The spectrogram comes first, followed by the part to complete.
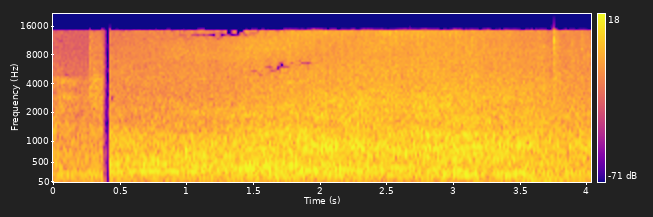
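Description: BMW E39 M5 V8 exhaust as the car pulls away, a steady, full-range sound that starts after an abrupt cut about half a second in.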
